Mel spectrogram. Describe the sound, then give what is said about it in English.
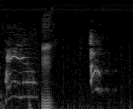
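A female cat meows a few times: a drawn-out, harmonic mew, a brief harsh burst, then a shorter rising mew, with quiet background noise between them. “She just did. Did you hear her? Meow. Meow.”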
